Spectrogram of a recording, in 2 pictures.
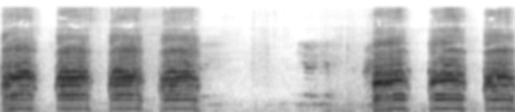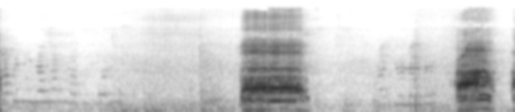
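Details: Hungry brown Chinese geese call loudly and repeatedly, a rapid burst of four honks, then a burst of three, then scattered single honks with short silences between them.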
